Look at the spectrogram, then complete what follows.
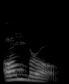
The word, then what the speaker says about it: hombre: have el hombre Umbro the H is silent all H is in Spanish silent on bro on bro okay one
